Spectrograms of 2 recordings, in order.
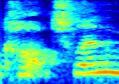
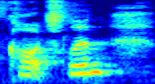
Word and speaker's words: Caitlin: skin tangent I was meant to be called kotlin which is the Irish pronun like Irish pronunciation of kin so it's spelled exactly the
